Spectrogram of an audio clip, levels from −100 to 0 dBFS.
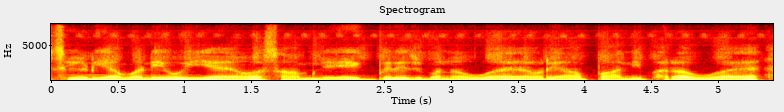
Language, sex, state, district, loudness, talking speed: Hindi, male, Jharkhand, Jamtara, -15 LUFS, 190 wpm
